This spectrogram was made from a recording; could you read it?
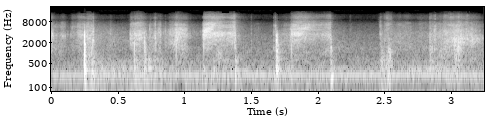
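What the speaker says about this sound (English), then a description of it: "So once again, we're going to fold it in half." A sheet of paper is folded in half for a paper snowflake, with crisp rustling and papery swishes in several short strokes, close and clear with no talk.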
